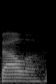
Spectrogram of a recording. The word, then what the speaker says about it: Bala: And so they said, well, you know, we'll put you in the only dry place in all of Bala, is the name of the town, which rhymes with Dala.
